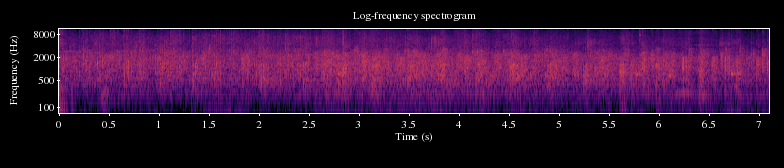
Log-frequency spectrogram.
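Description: Sustained applause from an audience fills the whole stretch, a dense, steady patter of many hands clapping at even loudness without pause, no voices standing out.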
